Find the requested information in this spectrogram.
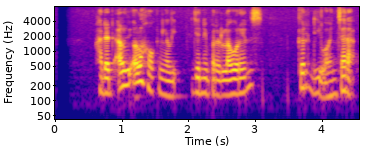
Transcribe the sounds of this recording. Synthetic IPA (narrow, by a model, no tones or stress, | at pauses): hadada̰lwiʔɔlɔhɔk̚nilid͡ʒɛnipərlauɾɛns | kɨrdiwaaɲt͡ʃaɾa̰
